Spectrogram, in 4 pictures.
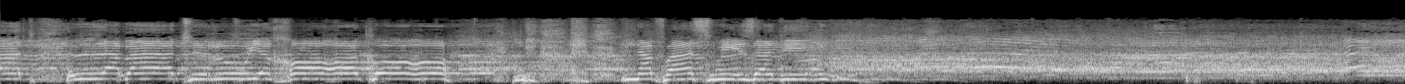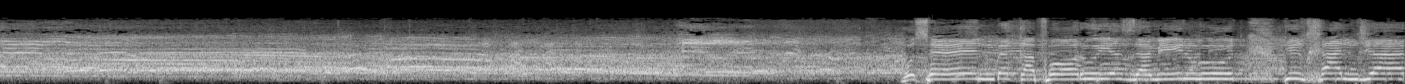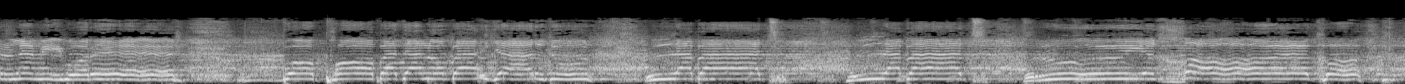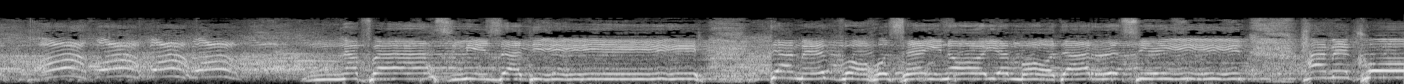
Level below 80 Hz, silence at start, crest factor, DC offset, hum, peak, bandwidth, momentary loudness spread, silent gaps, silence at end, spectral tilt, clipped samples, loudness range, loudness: -46 dBFS; 0 s; 10 dB; under 0.1%; none; 0 dBFS; 9.4 kHz; 3 LU; none; 0 s; -3.5 dB/octave; under 0.1%; 1 LU; -10 LUFS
